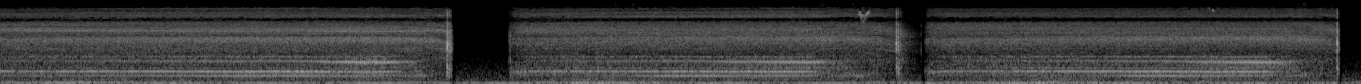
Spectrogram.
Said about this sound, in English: Well, it drills.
